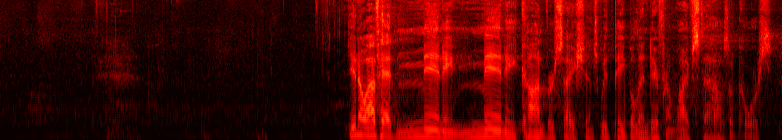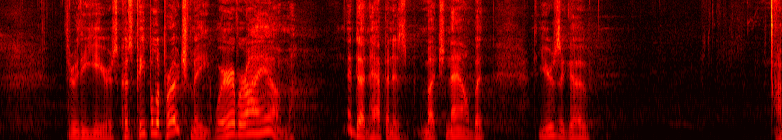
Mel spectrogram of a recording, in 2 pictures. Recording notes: Recorded Live at Brookwood Church on 06.04.2023.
